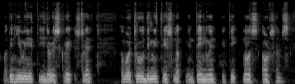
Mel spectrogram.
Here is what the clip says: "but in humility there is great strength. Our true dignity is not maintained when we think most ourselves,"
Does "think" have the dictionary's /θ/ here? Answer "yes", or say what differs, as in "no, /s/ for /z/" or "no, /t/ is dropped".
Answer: no, /t/ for /θ/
